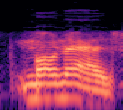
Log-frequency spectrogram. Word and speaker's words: Monez: Monez. It's Portuguese.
